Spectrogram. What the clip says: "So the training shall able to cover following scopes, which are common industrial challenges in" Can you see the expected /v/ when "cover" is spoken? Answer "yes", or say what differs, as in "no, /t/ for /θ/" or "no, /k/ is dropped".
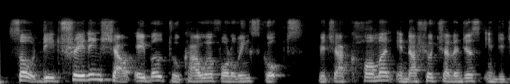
no, /w/ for /v/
